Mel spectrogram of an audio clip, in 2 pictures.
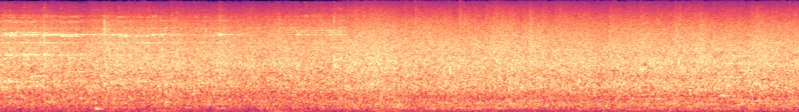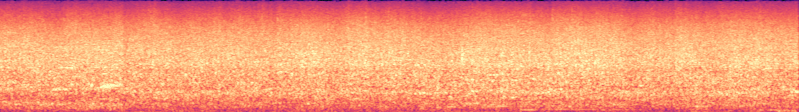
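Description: A crowd murmurs and chatters, echoing in a large hall.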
